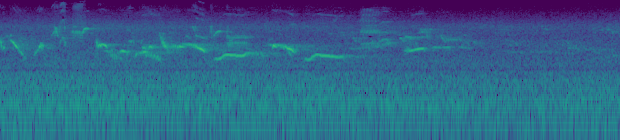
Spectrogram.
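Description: Songbirds chirping: a quick run of short chirps and sliding whistled notes for about three seconds, then only a faint steady outdoor background.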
